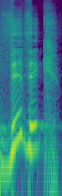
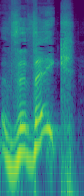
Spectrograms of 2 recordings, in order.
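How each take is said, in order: First: The second syllable does not rhyme with cake. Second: The second syllable rhymes with cake. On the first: The speaker calls it wrong. "a lot of the news, they say Vivek Ramaswamy" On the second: The speaker calls it right. "and then today I heard Vivek"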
